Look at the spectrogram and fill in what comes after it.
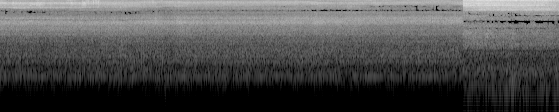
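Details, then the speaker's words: Adult dental hygienist receiving a teeth cleaning in the dental chair after X-rays, first in a while: steady high hissing water spray from the dental scaler, louder and sharper near the end. "okay getting my teeth cleaned now it feels so weird being in the chair"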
